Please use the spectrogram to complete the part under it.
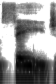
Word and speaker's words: Saje: It's spelled S-A-J-E. – S-A-J-E. – So that's why I said Sage.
